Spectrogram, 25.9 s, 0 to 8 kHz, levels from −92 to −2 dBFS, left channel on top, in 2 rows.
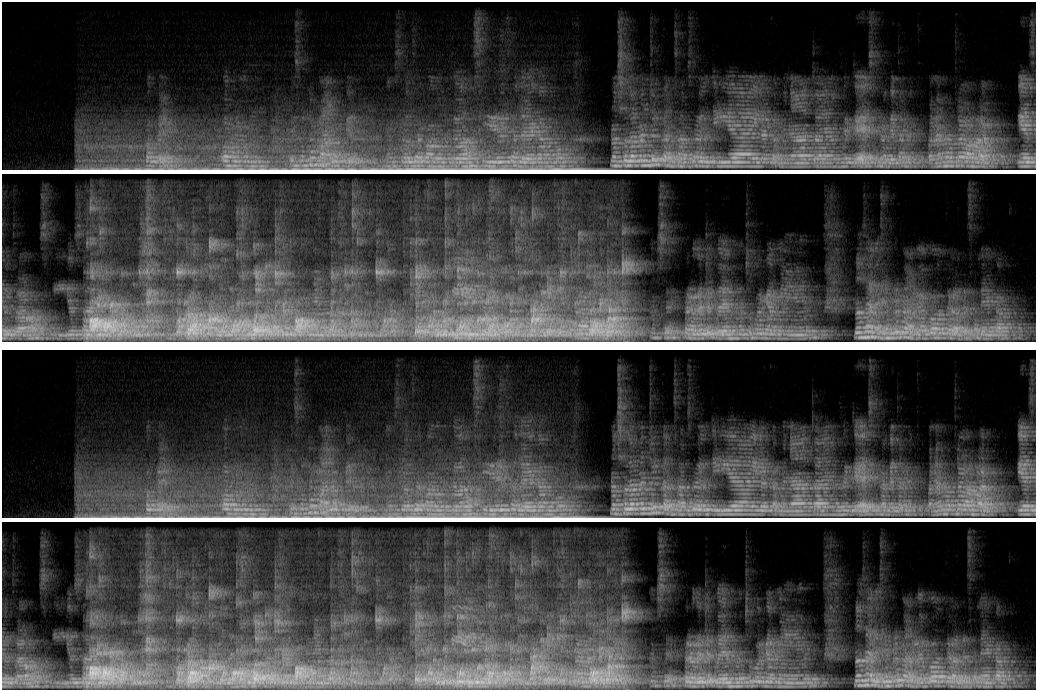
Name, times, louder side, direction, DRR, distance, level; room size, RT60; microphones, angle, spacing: sound 1, 0.9-7.2, right 1 dB, 85° right, 1.0 m, -37 dB
voice 1, 1.8-2.2 2.7-3.3 3.6-7.3 7.6-12.3 12.7-14.5 14.7-17.2 17.5-18.0 18.5-19.1 20.1-25.5, right 1 dB, 65° right, -4 dB, 2.4 m, -34 dB
Water / Liquid, 13.9-20.7, right 1 dB, 35° right, 2.4 m, -26 dB
7.7 x 4.4 x 5.3 m, 1.1 s
head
